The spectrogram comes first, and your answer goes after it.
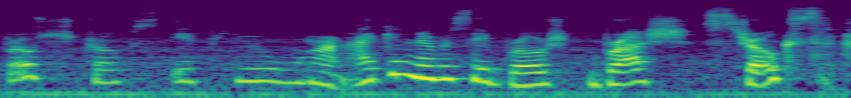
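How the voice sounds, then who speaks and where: Against noticeable background noise, a woman with a strong non-native accent speaks at a fairly slow pace. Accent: strong foreign. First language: not English. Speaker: art youtuber. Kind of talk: casual chat while painting. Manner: halting.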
